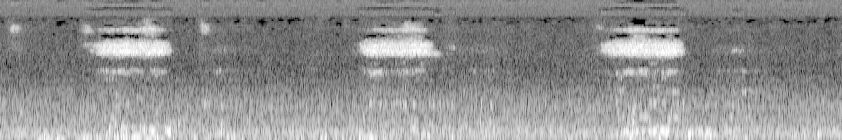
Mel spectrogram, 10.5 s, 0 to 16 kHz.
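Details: Loud snoring from a sleeping girl: rough, rumbling breathing with a high whistling note on each breath, about three cycles in 10 seconds.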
